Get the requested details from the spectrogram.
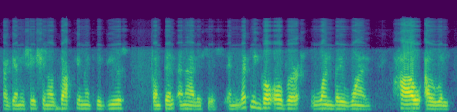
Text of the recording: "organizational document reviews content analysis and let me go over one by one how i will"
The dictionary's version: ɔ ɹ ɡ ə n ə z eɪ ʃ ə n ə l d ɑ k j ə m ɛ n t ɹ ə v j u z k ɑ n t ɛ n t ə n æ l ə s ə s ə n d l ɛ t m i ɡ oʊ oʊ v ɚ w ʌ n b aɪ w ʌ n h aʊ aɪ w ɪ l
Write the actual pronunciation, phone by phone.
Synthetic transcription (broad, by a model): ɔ ɹ ɡ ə n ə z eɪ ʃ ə n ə l d ɑ k j ə m ɛ n t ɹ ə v j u s k ɑ n t ɛ n t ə n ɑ l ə s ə s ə n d l ɛ t m i ɡ oʊ oʊ v ɚ w ʌ n b aɪ w ʌ n h aʊ aɪ w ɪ l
